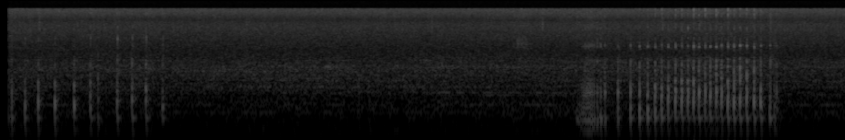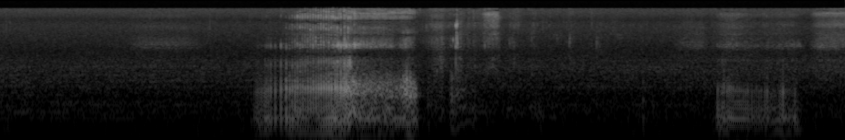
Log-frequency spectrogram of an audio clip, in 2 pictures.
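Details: TiVo, a pug, snoring in his sleep: bursts of rough, low rattling breaths around two and five seconds apart, with quieter steady breathing and a faint hum in between.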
